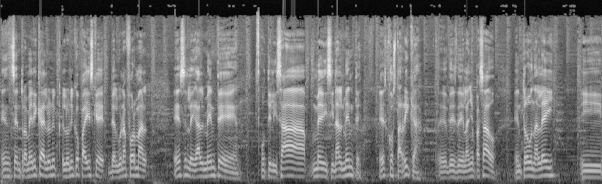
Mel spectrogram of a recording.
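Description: A man hosting a casual chat show, playful and quick to laugh at himself. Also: medium pitch, fairly bright tone, soft background music. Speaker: radio show host.

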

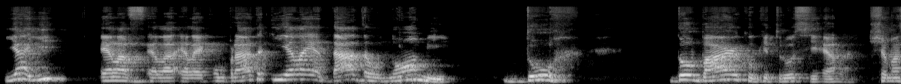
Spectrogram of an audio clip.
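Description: Lecturer, male, slightly high voice, chatty and explanatory, roomy echo. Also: bright, forceful tone. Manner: explanatory, addresses the audience directly, many fillers and restarts. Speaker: literature lecturer. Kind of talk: classroom lecture.

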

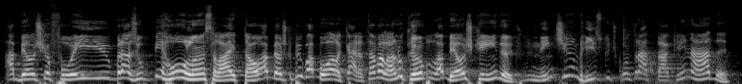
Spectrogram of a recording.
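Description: A man from Brazil chatting casually among friends, telling animated, slangy stories and laughing often. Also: extremely high pitch, fast, few pauses.

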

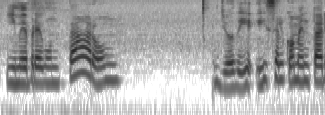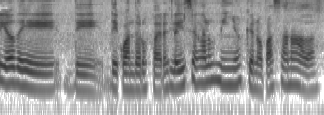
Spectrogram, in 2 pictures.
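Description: A woman hosts a reflective audio monologue, gently explaining ideas and thinking aloud as she goes. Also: mid-range voice, moderate pace. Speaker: podcast host.

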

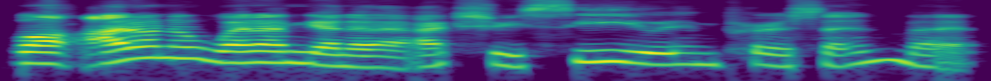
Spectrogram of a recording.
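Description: A woman podcast host chatting casually with a guest, relaxed and quick to laugh. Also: a little high. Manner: relaxed, laughs often, brief agreeing replies. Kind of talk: casual interview chat. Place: home studio, recorded in Canada.

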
